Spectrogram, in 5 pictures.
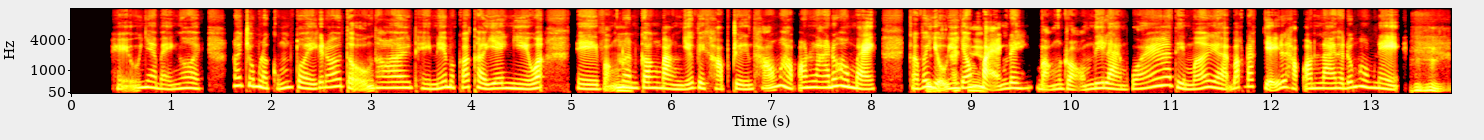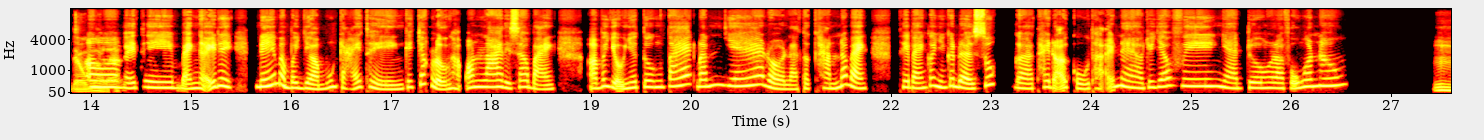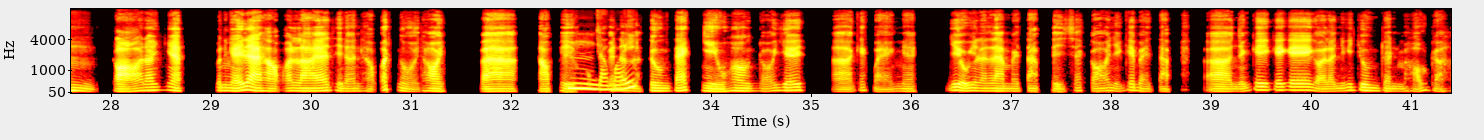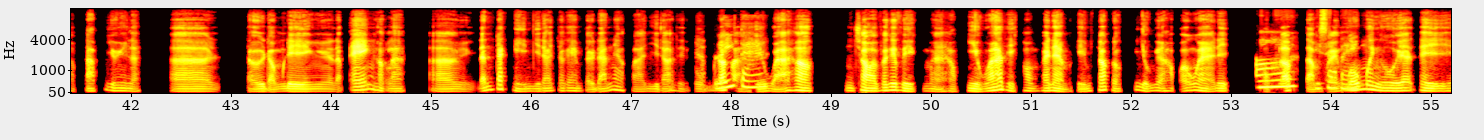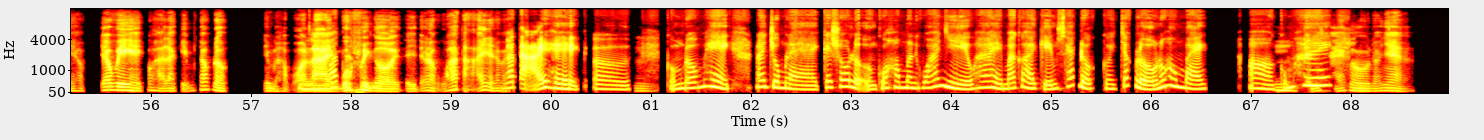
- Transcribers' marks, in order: tapping; laugh; laughing while speaking: "bốn mươi"; laughing while speaking: "thiệt"
- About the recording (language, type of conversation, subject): Vietnamese, podcast, Bạn nghĩ sao về việc học trực tuyến thay vì đến lớp?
